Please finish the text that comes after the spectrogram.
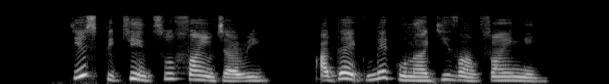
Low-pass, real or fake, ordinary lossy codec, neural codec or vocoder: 9.9 kHz; fake; none; codec, 44.1 kHz, 1.7 kbps, Pupu-Codec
